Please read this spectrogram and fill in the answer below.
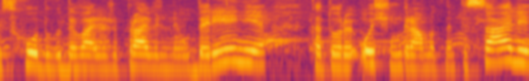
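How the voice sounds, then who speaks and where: A woman with a Ukrainian accent at a very fast pace, ordinary pitch variation, music in the background. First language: Ukrainian (speaking Russian). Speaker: TV journalist and video blogger. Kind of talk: casual advice talk to camera.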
